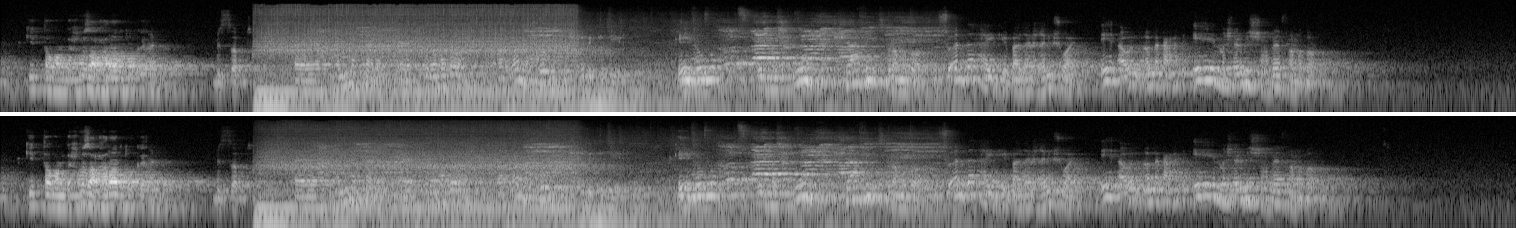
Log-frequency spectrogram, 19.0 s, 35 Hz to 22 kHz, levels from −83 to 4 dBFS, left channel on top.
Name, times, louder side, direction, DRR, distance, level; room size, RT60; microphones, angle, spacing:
voice 1, 0.3-1.9 8.5-8.6, right 3 dB, 75° right, 5 dB, 0.8 m, -18 dB
voice 2, 2.7-3.0 3.7-7.8 8.5-9.0 9.5-13.5 13.8-16.5, left 1 dB, 20° left, 3 dB, 0.6 m, -24 dB
sound 1, 3.2-8.1, left 2 dB, 35° left, 0.9 m, -26 dB
sound 2, 4.0-11.8, left 1 dB, 20° right, 1.5 m, -28 dB
7.3 x 6.8 x 4.7 m, 2.2 s
head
